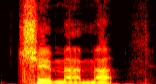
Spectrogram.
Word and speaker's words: Chemama: C'est publié chez Dargaud par Alice Chemama. exactement comme ça se prononce, avec un CH au début, CHEMAMA.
